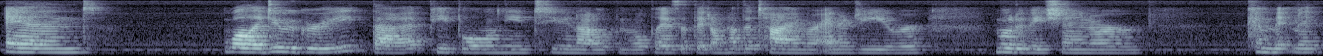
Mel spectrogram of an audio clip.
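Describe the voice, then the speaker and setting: Woman, casual show host, thinking-aloud delivery, echoey room, faint background noise. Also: medium pitch. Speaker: host of a weekly online show. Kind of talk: casual scripted-outline vlog commentary. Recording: roomy, distant mic, faint noise.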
